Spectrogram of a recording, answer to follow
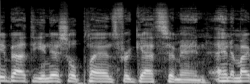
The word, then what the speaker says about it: Gethsemane: Tell me about the initial plans for Gethsemane. Am I pronouncing that right, Gethsemane? Gethsemane.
